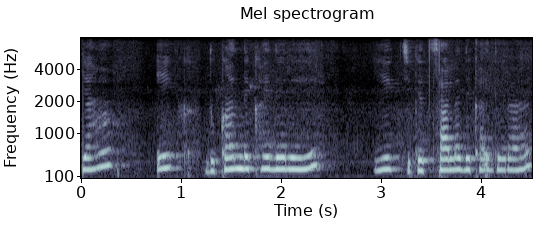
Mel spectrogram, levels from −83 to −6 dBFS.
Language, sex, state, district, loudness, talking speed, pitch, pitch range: Hindi, female, Chhattisgarh, Rajnandgaon, -27 LUFS, 175 wpm, 245 Hz, 230-255 Hz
